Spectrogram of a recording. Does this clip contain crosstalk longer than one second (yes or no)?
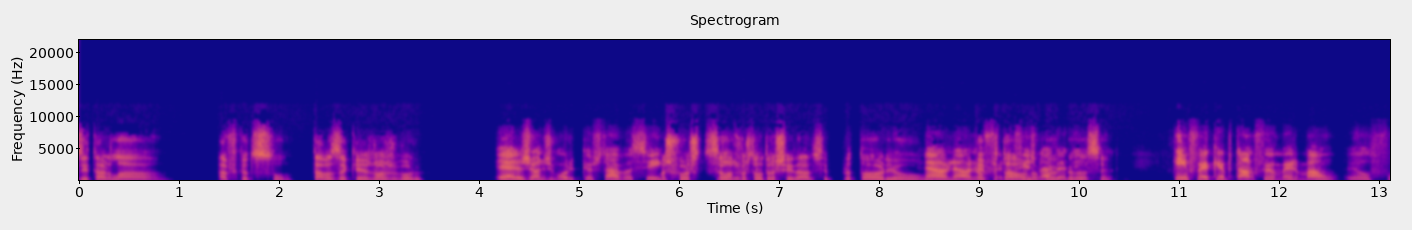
yes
